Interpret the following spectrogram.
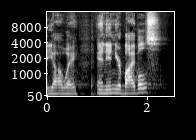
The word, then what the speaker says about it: Yahweh: name which is what it's y-h w h right we pronounce it probably Yahweh and in your Bibles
